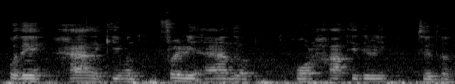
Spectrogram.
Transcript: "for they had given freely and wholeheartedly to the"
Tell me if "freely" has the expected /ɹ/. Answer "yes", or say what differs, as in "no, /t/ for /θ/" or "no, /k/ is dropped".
no, /ɹ/ is dropped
